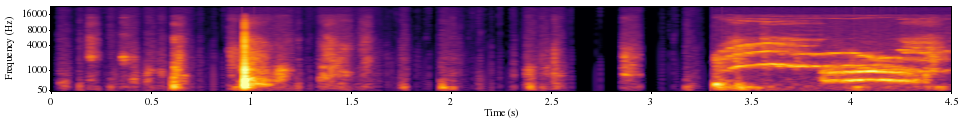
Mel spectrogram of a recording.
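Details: Indoor play-fight among four young kittens of a calico mother about one year old. Scattered thumps and scrabbling, then one long, wavering, plaintive meow.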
